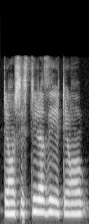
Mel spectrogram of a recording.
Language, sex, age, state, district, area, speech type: Assamese, female, 45-60, Assam, Dibrugarh, rural, spontaneous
